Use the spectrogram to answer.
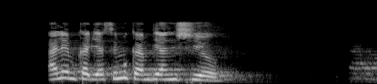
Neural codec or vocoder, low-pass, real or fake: none; 7.2 kHz; real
